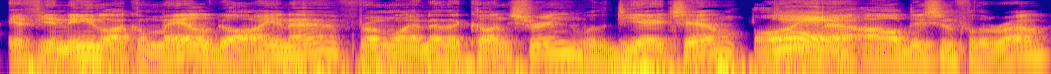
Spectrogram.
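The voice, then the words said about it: Put-on Australian accent. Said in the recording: “An Australian guy here? ... you sound weird.”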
